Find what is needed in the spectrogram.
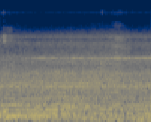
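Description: Steady background noise, an even hiss and rumble with a faint high whine, in a short pause between words.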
